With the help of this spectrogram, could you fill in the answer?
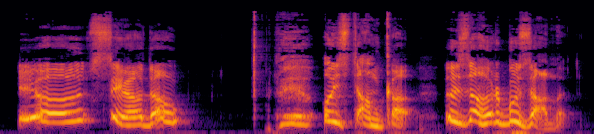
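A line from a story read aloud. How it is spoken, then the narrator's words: Strangled voice. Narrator (Ukrainian): здушеним голосом сказав Гегрід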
